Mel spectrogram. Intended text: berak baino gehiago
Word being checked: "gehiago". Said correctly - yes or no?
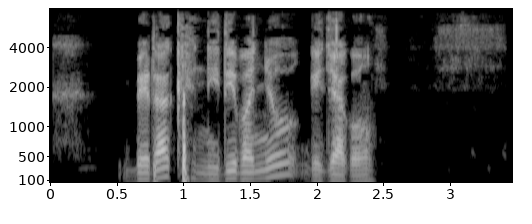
yes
